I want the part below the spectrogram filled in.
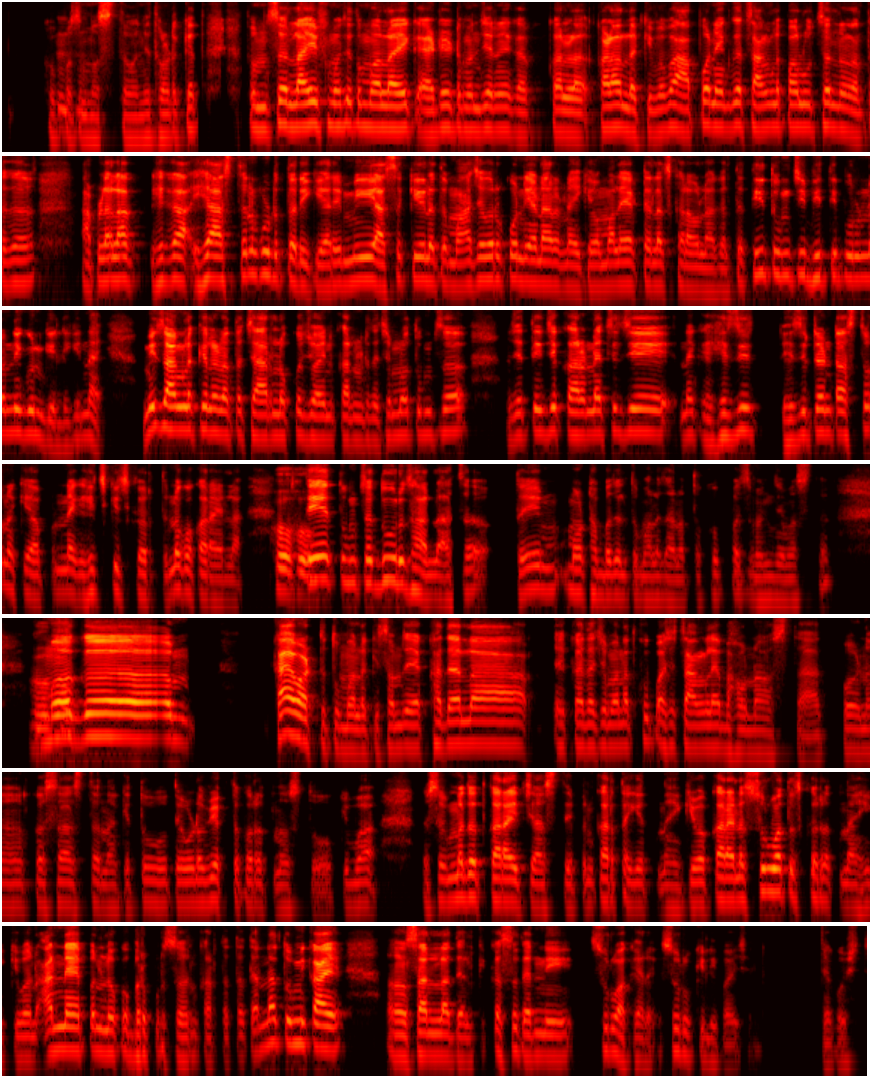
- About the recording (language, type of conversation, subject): Marathi, podcast, तुला कोणत्या परिस्थितीत स्वतःचा खरा चेहरा दिसतो असे वाटते?
- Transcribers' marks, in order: tapping; other background noise; in English: "लाईफमध्ये"; in English: "हेजी हेजिटंट"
